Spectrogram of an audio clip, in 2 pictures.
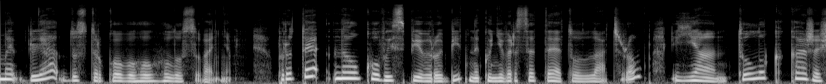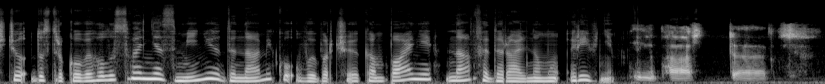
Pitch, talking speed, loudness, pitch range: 175 Hz, 75 wpm, -16 LUFS, 150-230 Hz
